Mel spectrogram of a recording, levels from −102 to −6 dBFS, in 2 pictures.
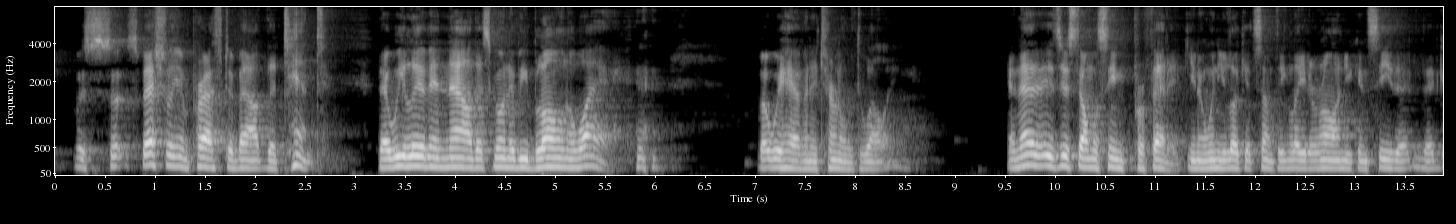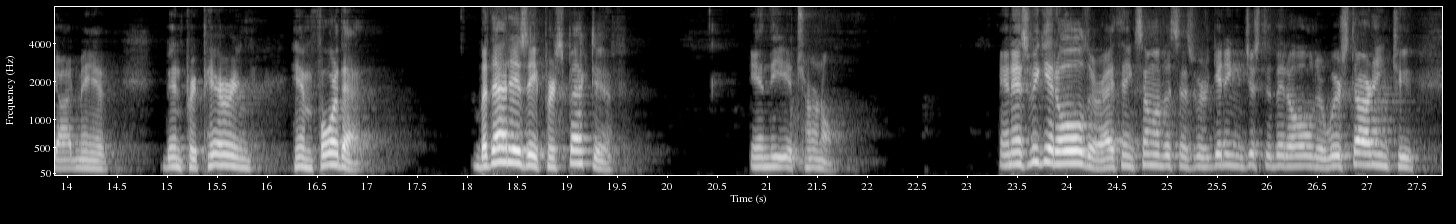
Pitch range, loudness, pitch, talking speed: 145-180 Hz, -26 LUFS, 160 Hz, 175 wpm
